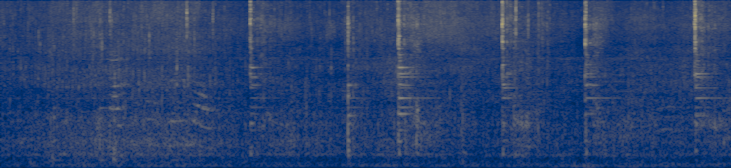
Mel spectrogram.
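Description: Shukto vegetable curry with fried brinjal, bitter gourd and beans bubbling in a pan, a continuous close simmering hiss punctuated by repeated sharp knocks and clinks of a spoon, with a voice talking over it.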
